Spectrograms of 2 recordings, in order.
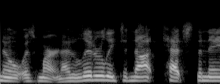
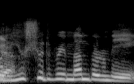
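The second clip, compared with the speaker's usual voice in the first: put-on French Canadian accented English; 4 semitones higher than usual. Retelling what a man named Martin said to you: imitating Martin Lemire's accent. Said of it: "he's got his French French Canadian accent".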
